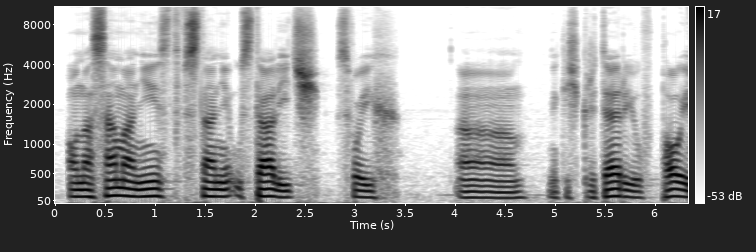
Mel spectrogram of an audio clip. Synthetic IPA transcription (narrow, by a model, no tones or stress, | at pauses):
ɔnasamaɲɛjɛst̪fst̪aɲɛʔust̪alʲit͡ɕsfɔjix | jakʲiɕkɾɘt̪ɛɾʲjufpɔj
